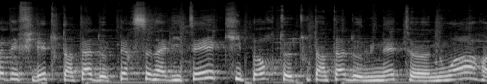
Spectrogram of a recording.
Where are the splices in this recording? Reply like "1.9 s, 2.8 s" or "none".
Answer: none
